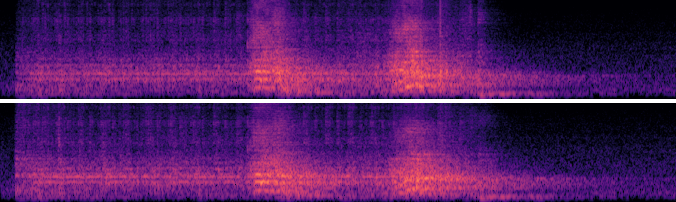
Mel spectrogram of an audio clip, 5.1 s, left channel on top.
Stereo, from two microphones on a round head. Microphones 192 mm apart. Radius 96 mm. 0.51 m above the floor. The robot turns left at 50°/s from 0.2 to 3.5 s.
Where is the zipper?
40° right (ahead or behind), 0.7 m; by 3.8 s 50° left (ahead or behind), 0.7 m.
